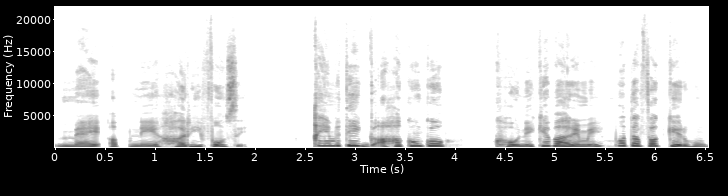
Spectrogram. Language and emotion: Urdu, fearful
